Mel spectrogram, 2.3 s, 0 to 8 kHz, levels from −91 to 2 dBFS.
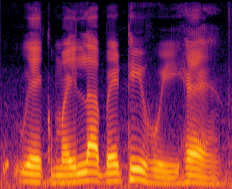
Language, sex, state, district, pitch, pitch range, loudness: Hindi, male, Haryana, Jhajjar, 115 Hz, 100-130 Hz, -14 LUFS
